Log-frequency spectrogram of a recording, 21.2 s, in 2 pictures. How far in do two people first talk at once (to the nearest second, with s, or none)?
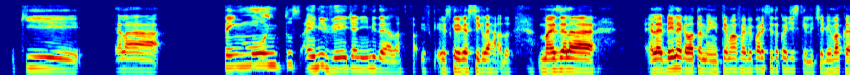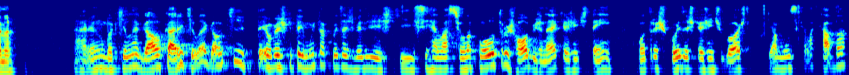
none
